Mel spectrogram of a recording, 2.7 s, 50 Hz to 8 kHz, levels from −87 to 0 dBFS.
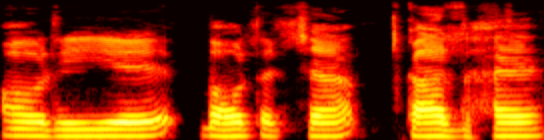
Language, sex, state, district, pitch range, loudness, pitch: Hindi, male, Uttar Pradesh, Hamirpur, 140-145 Hz, -17 LUFS, 140 Hz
